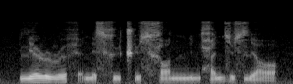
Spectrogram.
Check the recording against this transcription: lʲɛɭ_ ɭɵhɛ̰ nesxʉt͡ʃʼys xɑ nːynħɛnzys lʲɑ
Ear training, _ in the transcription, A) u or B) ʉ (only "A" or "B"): B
